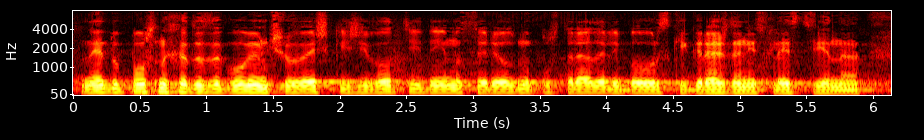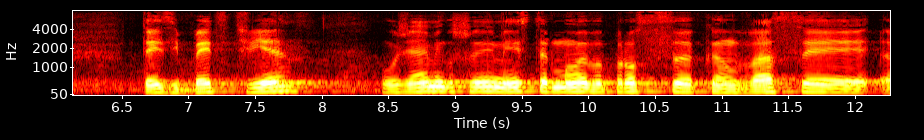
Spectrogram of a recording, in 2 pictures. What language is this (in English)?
Bulgarian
